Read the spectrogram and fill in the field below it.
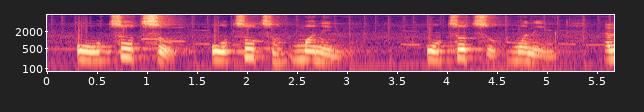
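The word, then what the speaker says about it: ụtụtụ: That's pronounced, there's no English equivalent, so it's pronounced as O, O, O, O. So we have it in Igbo words like Otutu, Otutu, morning, Otutu, morning.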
